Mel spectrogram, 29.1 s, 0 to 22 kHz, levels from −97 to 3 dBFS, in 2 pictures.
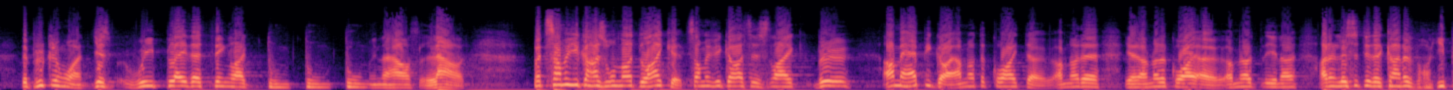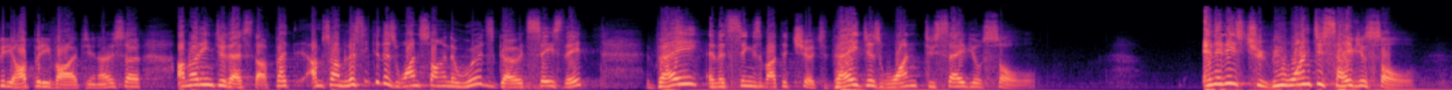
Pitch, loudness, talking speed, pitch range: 185 Hz, -21 LUFS, 225 wpm, 160-210 Hz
